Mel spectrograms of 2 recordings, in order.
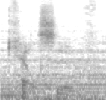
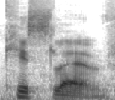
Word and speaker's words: Kislev: Well- hopefully we can repel them at the Kelsiv fortress. That's pronounced Kislev. It is pronounced Kislev.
